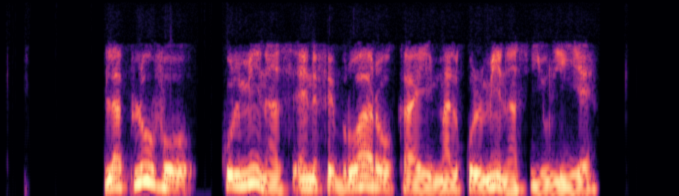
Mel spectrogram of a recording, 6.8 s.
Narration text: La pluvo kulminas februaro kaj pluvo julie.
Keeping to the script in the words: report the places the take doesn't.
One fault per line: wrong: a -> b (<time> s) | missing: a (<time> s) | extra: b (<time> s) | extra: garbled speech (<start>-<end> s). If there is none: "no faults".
extra: en (3.0 s)
wrong: pluvo -> malkulminas (4.4 s)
